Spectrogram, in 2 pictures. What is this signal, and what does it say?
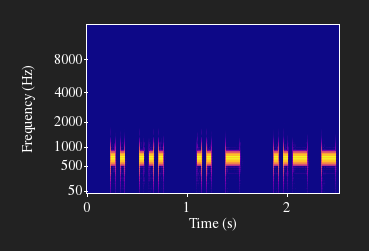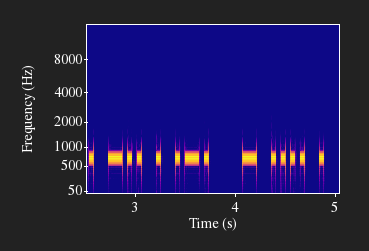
Morse code, heard as a keyed tone, about 25 wpm, 700 Hz. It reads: IS IT UNDER THE
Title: Sentences from Top 1000 Words - Review Part 1 - 25wpm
